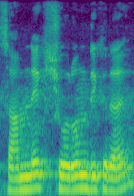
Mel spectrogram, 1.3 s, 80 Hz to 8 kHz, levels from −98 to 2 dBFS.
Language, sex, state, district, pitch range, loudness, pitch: Hindi, male, Chhattisgarh, Balrampur, 145-155 Hz, -12 LUFS, 150 Hz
